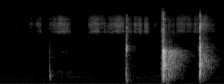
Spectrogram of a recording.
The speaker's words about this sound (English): I'm going to applaud this.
